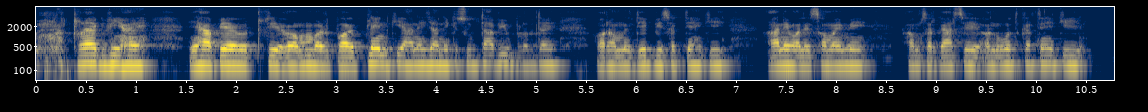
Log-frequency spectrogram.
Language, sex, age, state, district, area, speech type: Hindi, male, 30-45, Uttar Pradesh, Chandauli, urban, spontaneous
